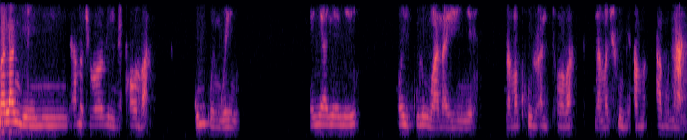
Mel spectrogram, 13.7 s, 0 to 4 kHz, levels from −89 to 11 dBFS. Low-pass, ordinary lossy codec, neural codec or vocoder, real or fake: 3.6 kHz; AAC, 24 kbps; none; real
